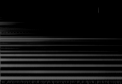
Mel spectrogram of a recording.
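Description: One guitar note played at the third fret of the B string rings clearly from the start and decays gradually on its own, close and unaccompanied, with no voices over it.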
